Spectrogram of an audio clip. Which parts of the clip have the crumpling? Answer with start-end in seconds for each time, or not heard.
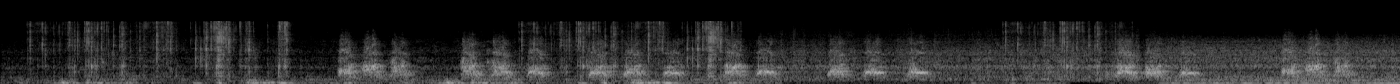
0.2-2.9, 5.2-7.5, 10.0-11.3.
